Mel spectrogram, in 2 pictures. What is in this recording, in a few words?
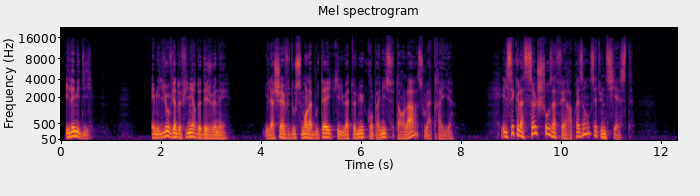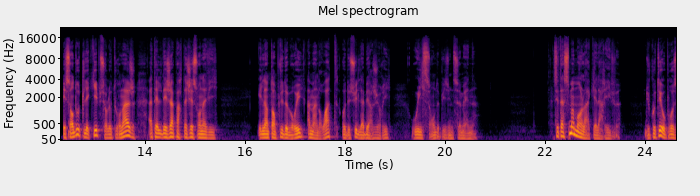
narr; Enregistrements dans la cabine speak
